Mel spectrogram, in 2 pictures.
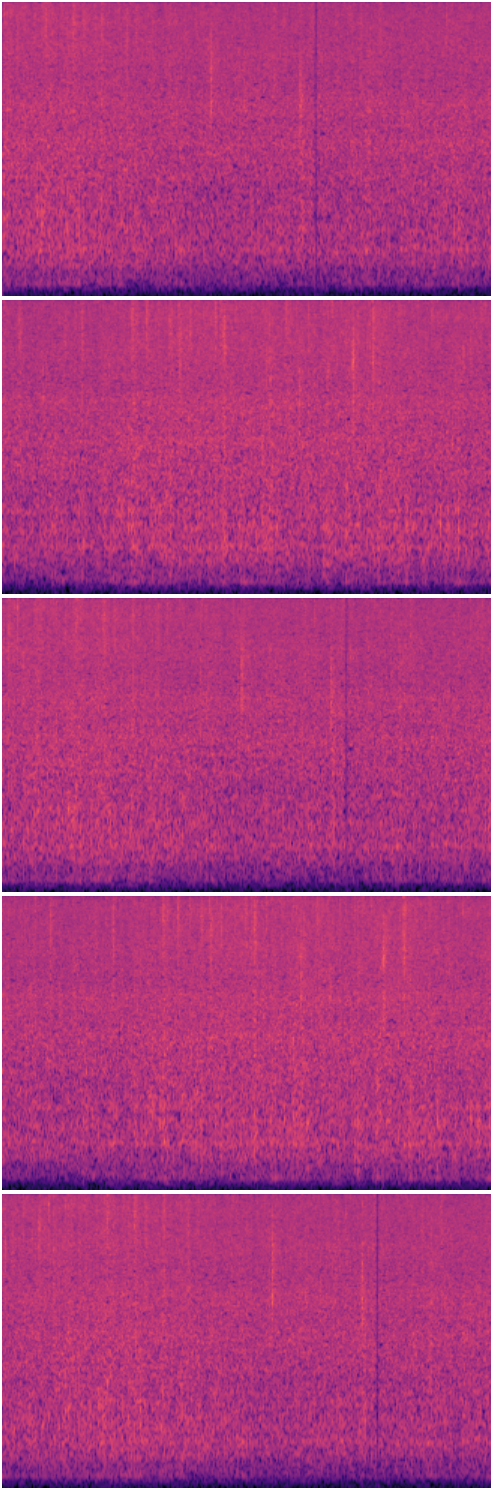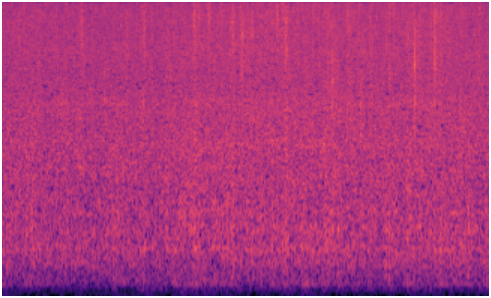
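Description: Steady rain falling, an even hiss with the fine patter of individual drops and hardly any low rumble.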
